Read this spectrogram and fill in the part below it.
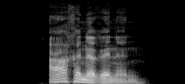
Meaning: plural of Aachenerin
- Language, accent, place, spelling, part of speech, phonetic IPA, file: German, Germany, Berlin, Aachenerinnen, noun, [ˈaːxənəʁɪnən], De-Aachenerinnen.ogg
